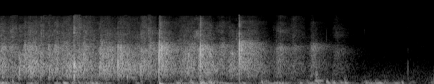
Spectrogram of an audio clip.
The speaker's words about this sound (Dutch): En applaus, hè.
